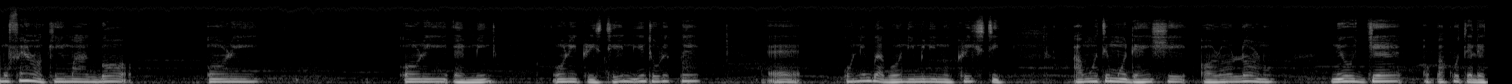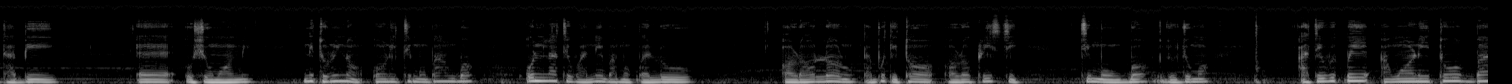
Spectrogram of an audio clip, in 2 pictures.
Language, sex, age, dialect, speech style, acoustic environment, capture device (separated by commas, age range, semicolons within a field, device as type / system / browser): Yoruba, male, 35-44, Nigeria - Lagos Yoruba, happy; relaxed; excited, silence, mobile / Linux / Chrome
